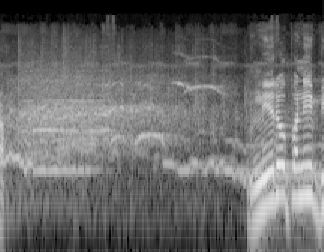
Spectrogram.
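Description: An audience laughs softly.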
